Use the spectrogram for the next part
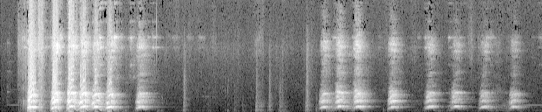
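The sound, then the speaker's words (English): A quick flurry of loud sounds from an email notification on a phone, a few seconds of near silence, then a dog barks about eight times in a steady, evenly spaced rhythm. No one speaks. “dogs sometimes just don't forget things, and this notification she has for her email on her phone will demonstrate.”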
